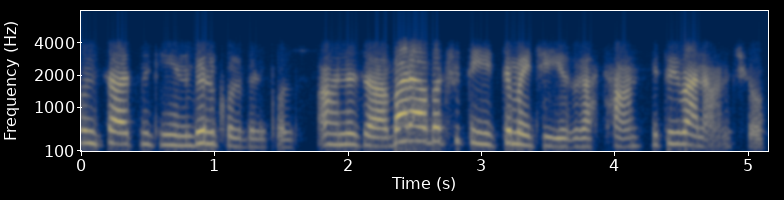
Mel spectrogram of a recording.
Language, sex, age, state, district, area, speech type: Kashmiri, female, 45-60, Jammu and Kashmir, Srinagar, urban, conversation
